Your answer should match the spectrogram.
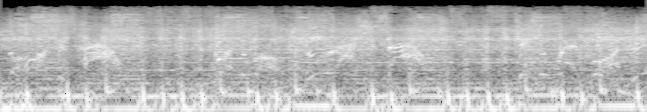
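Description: A few seconds of a loud, dense rock song played on Maximum Rock and Roll Radio, with heavy, steady bass and thick distorted guitars filling the mix while a hoarse voice shouts over it throughout.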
